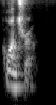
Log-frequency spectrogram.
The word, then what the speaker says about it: Cointreau: You get 1/2 ounce of triple sec or Cointreau. Is that how you say that? – Cointreau.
